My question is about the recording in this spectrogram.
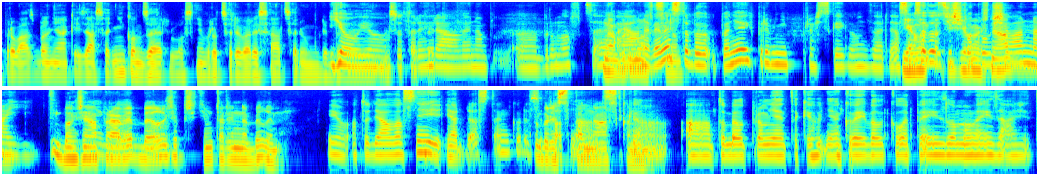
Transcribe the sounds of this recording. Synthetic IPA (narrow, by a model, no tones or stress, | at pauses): pɾovaːzbɪlɲɛjakejzaːsadɲiːko̞nzɛɾt̪vlast̪ɲɛvɾot͡sɛdɛvadɛsaːt̪sɛ̰dumɡ̚dɪjojosot̪adɪɦɾaːlɪnabɾumloft͡sɛnaaɾjauaːmnɛvɪmjɛsɪt̪obɪlʔuːpl̩ɲɛjejxpr̩vɲiːpɾaʃskejko̞nzɛɾt̪jaːsɛmsɛt̪ot̪ocɪʃpokowʃaɪlanajiːt̪moʒnaːpɾaːvjɛbɪlʒɛpr̥ɪt̪̚cimt̪adɪnɛbɪlɪ | joʔat̪o̞ɟɛlalvlastɲɛjadast̪aŋkodosbɛdɛsnat̪naːst̪kkna̰ʔat̪obɪlpɾo̞mɲɛt̪akɪɦodɲɛt̪akovejvɛlkolɛpejzlo̞movejzaːʒɪt̪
